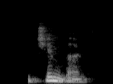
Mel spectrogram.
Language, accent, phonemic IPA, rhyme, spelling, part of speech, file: English, Southern England, /ˈd͡ʒɪmbəʊ/, -ɪmbəʊ, Jimbo, proper noun, LL-Q1860 (eng)-Jimbo.wav
- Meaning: A diminutive of the male given name James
